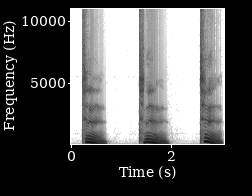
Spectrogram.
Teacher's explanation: let's connect the T and the N because the tongue is already in the same place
